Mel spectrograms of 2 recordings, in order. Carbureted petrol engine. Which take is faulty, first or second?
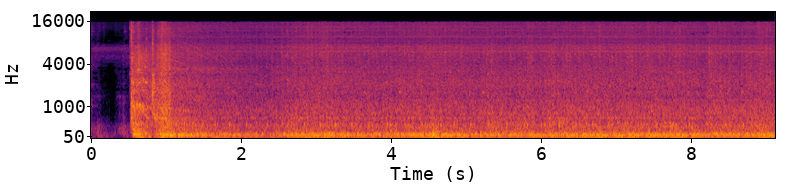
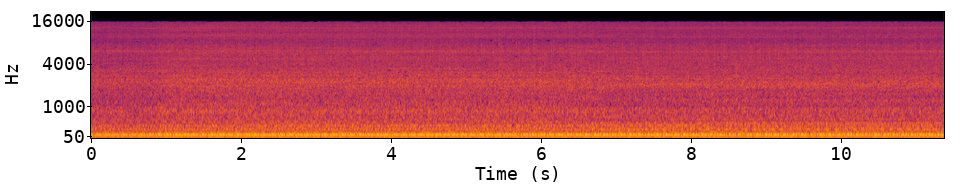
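first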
